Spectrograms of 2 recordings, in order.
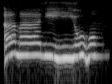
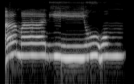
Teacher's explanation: I should not be stretching or lengthening letter ya, because ya here is not in a mad condition. That's the reason I will do nabar here.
